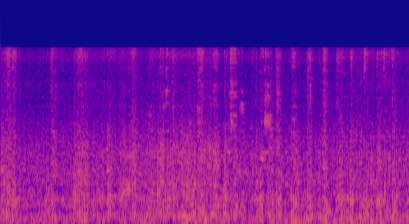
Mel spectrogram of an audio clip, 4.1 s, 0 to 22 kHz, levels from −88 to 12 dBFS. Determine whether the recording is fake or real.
fake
